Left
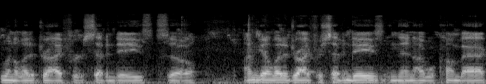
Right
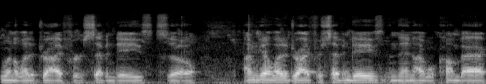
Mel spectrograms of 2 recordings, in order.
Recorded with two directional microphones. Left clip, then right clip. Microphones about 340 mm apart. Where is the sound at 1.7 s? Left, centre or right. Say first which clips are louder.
Right 5 dB; centre.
